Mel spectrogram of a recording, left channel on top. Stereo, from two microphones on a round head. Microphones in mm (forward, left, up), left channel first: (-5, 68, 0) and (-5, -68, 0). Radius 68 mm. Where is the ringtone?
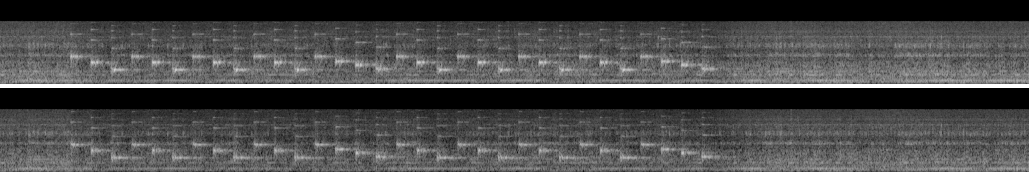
25° left (ahead or behind), 10 m.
